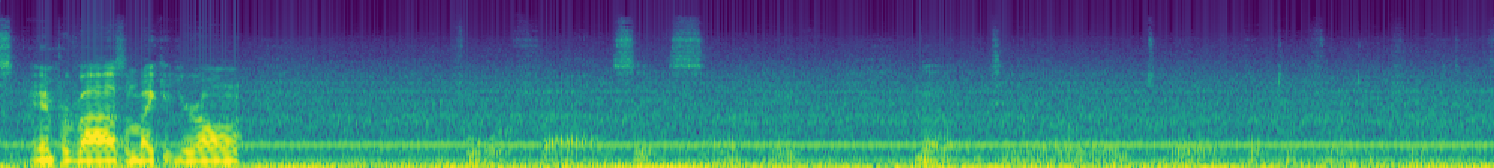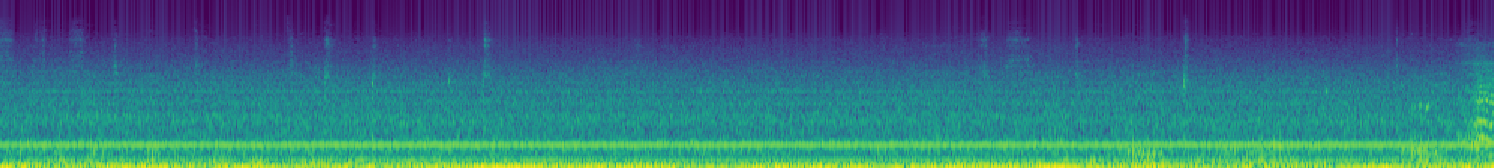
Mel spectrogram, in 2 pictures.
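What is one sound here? Liquid trickles from a bottle into a jug.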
